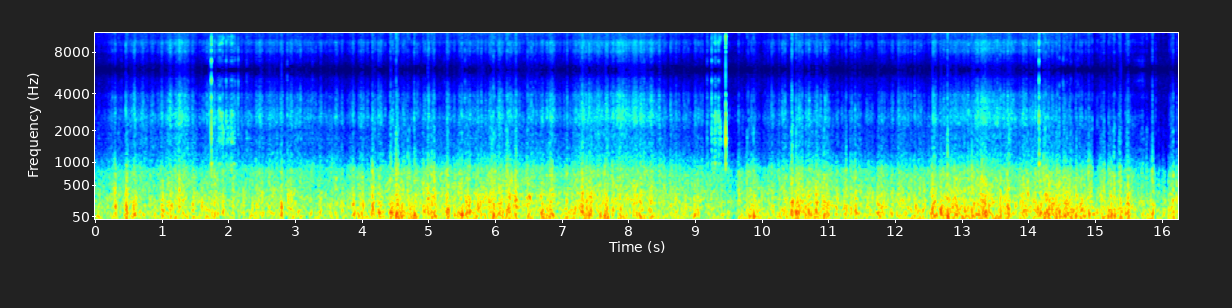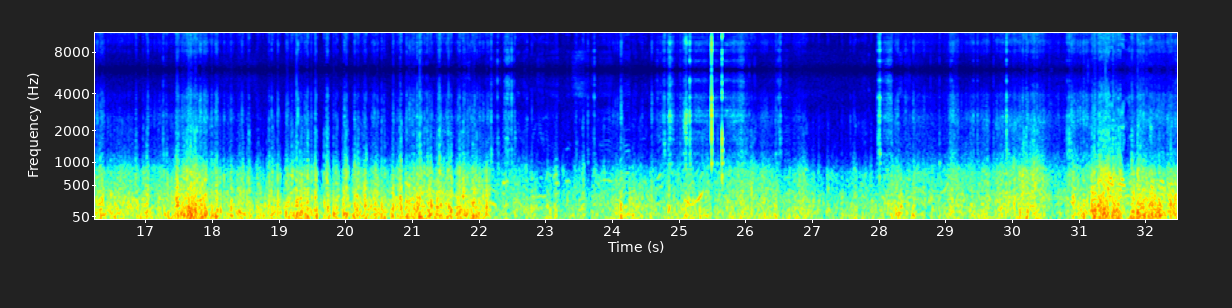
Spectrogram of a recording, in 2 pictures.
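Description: Wind buffeting an action camera's microphone: a loud, gusting low rumble that rises and falls throughout.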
